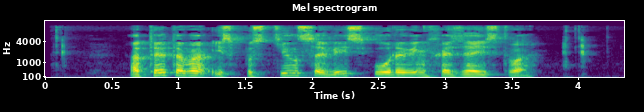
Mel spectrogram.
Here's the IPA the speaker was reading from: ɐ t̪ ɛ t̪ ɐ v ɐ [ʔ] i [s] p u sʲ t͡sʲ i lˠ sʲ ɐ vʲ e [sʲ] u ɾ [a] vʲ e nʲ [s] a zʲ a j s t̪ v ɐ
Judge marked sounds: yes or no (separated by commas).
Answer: yes, yes, yes, no, no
